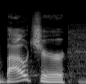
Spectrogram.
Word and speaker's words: Boucher: And we got Brian Boucher jumping in. And it's spelled like Boucher, like Bobby Boucher from The Waterboy, but he told me, he's like, it's like voucher.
